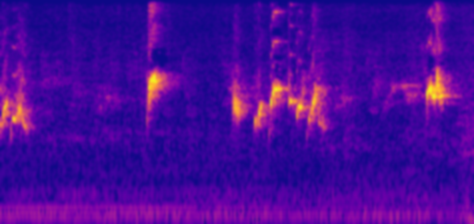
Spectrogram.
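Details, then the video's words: Red-whiskered bulbul singing when an unfamiliar bird is heard: scattered whistled notes, then a quick run of four or five lilting slurred notes, ending with one sharp whistle. "Chào Mào Hót Ché Khi Nghe Tiếng Chim Lạ"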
